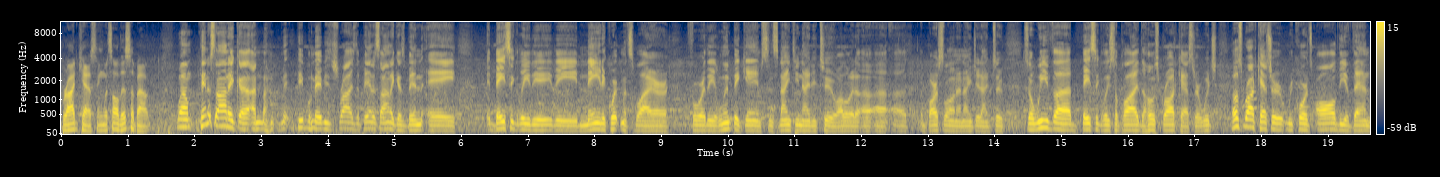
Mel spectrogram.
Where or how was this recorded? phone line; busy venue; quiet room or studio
busy venue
